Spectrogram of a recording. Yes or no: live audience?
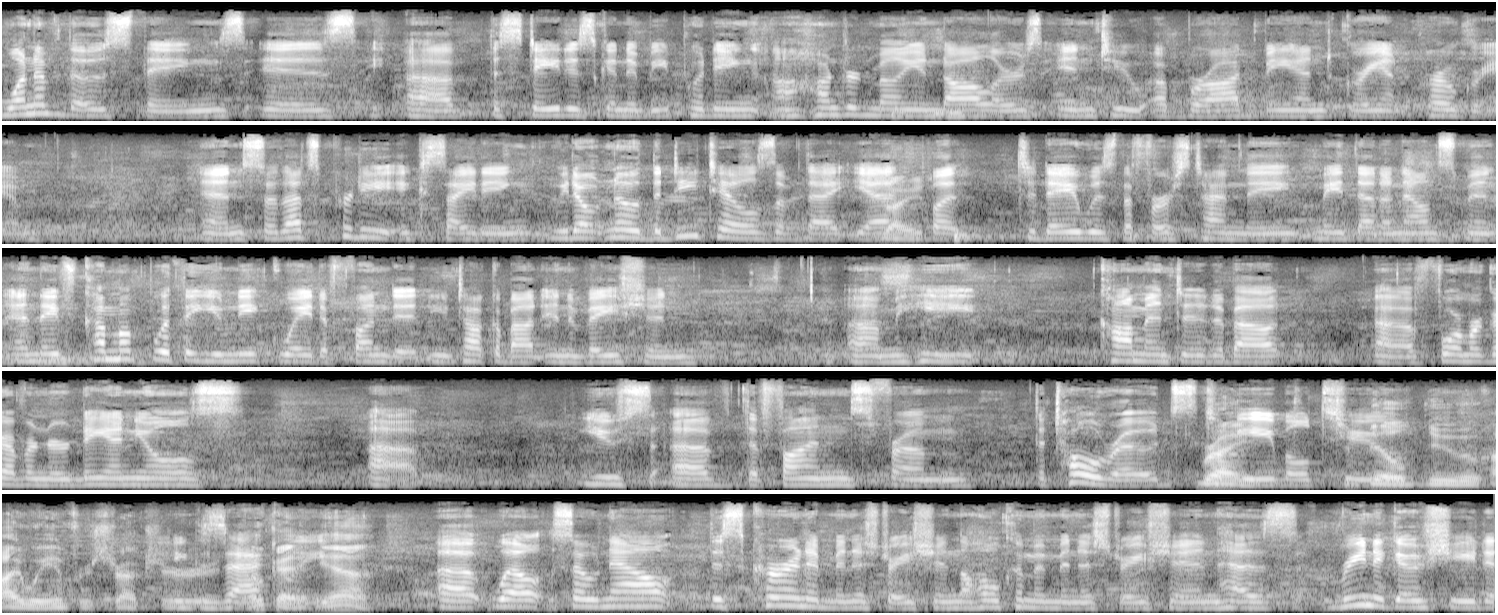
yes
